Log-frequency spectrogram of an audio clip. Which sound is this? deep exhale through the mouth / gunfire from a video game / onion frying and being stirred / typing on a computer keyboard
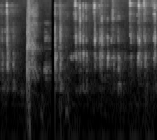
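typing on a computer keyboard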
